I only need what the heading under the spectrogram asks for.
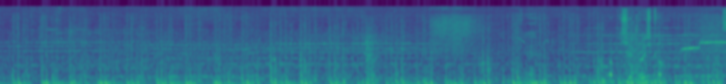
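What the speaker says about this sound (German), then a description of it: "Lauf, kleines Pferd, lauf!" A horse gallops in Assassin's Creed Odyssey with rapid rhythmic hoofbeats and a neigh partway through, while in-game mechanical noises sit faintly underneath.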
